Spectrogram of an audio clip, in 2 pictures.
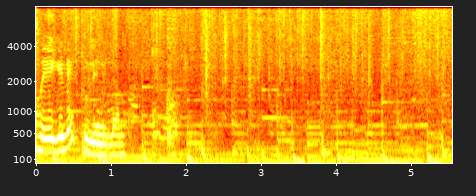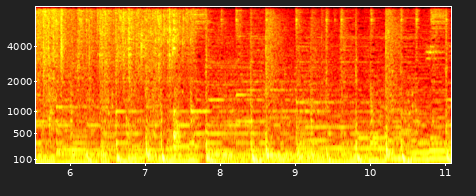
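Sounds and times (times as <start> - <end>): vegetables sizzling in hot oil: 0.0 - 7.8
background music: 0.0 - 11.0
spatula scraping a pan: 1.2 - 3.3.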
